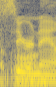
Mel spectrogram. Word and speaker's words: Suriname: I'm positive I'm pronouncing that Suriname. – Wrong. Suriname, thank you.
